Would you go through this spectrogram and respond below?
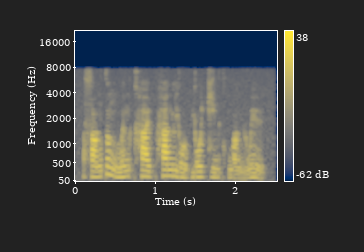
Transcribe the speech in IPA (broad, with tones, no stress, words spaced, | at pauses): sɑ˧˥ŋt̪ɤ˥˩ŋ lwə˥nkʰa˥ɪ̯ pʰa˥nljo˨˩ʊ̯pjo˥ʊ̯ t͡ɕi˧˥nkʰwɑ˨˩ŋ ɻwe˥˩ɪ̯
